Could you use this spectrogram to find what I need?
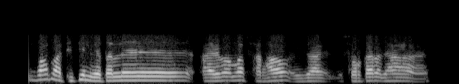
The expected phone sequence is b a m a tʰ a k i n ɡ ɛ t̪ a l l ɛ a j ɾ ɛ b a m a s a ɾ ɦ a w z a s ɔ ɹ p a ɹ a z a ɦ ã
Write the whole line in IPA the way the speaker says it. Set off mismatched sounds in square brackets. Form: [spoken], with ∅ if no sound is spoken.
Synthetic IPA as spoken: b a [b] a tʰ [i] k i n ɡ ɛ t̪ a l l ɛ a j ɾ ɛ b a m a s a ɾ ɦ a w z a s ɔ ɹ [k] a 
